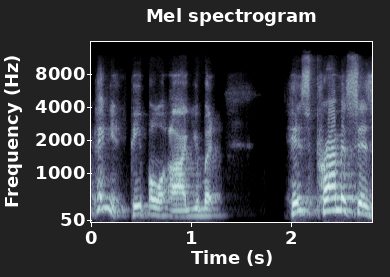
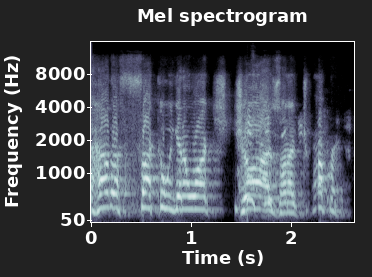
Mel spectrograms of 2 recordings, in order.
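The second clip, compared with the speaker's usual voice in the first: yelled in disbelief, pitched up; incredulous shout; 10 semitones higher than usual. Retold or imitated. Comedian yelling at his broke roommate over the trumpet. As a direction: shout it like you can't believe it.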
